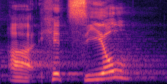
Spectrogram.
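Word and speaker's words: הציל: This is pronounced hitzeal.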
